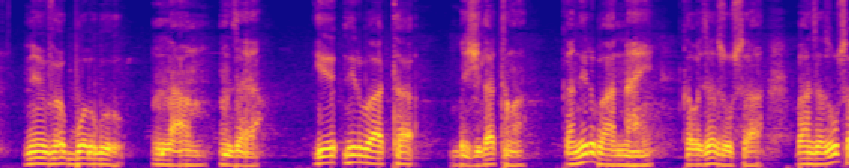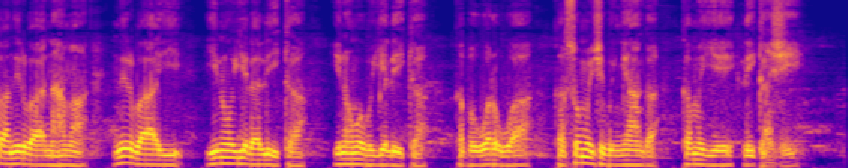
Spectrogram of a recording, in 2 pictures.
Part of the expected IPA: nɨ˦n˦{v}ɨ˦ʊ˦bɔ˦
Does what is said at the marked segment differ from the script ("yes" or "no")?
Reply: no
